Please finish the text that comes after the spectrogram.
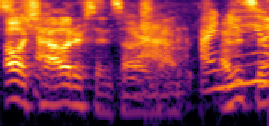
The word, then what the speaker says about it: Chaus: It's Chowderson.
